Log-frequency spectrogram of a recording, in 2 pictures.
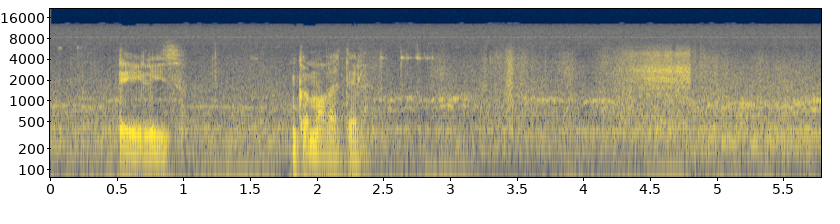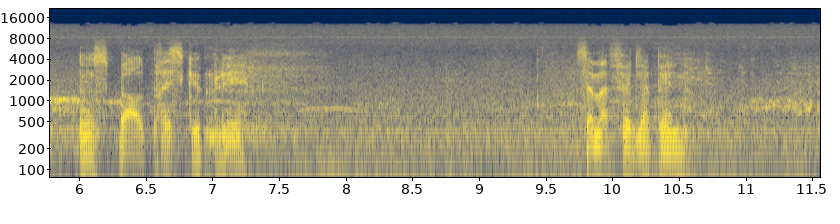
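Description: A man speaks in short, calm phrases up close.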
